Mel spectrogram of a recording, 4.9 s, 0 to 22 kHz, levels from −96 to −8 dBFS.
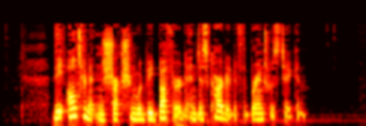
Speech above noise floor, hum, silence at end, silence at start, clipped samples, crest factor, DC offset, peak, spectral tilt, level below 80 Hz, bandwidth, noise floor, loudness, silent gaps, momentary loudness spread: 51 dB; none; 0.8 s; 0.7 s; under 0.1%; 20 dB; under 0.1%; -6 dBFS; -4 dB/octave; -62 dBFS; 11.5 kHz; -74 dBFS; -23 LUFS; none; 12 LU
